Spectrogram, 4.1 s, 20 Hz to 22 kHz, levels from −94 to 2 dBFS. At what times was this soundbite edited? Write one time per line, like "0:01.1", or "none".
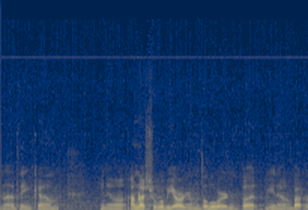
none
